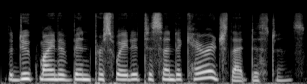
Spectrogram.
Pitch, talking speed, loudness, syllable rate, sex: 220 Hz, 235 wpm, -15 LUFS, 6.2 syllables/s, female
